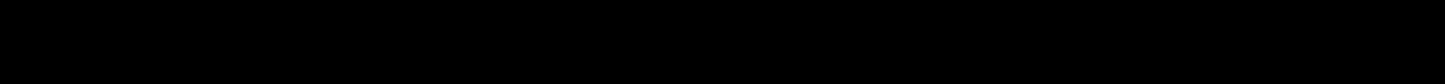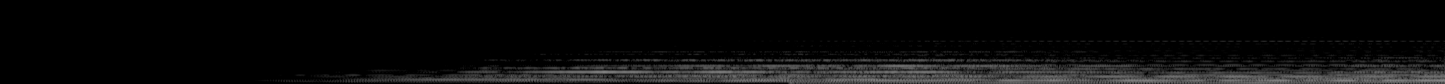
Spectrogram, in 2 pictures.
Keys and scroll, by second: 0.2 5, 14.2 ctrl+z, 14.8 ctrl+z, 26.8 z.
